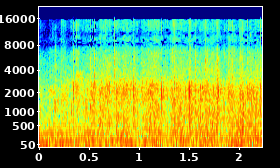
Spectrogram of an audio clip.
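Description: A large audience applauding, the clapping starting about a third of a second in.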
